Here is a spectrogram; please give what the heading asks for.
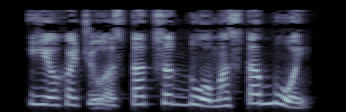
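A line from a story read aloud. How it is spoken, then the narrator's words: Whimpering. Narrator (Russian): захныкала Эллин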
